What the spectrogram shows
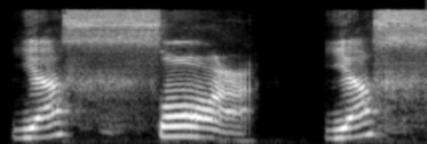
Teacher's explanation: Ketika th shadnya fathah kemudian geser ke ain pindah ke ain maka pangkal lidahnya harus langsung turun sehingga ainnya jadi tebal ya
